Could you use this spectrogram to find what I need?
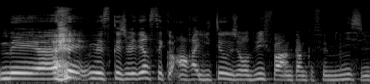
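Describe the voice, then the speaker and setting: At a very fast pace, a woman talks with a Spanish accent. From Spain, Catalonia. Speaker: feminist activist, speaker. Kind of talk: Q&A answer at public talk. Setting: public conference hall. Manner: halting, many fillers.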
